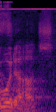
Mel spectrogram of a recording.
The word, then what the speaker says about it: Woodards: by a bumblebee they they are the Woodards have I pronounced that correctly yes the Woodards and who are you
